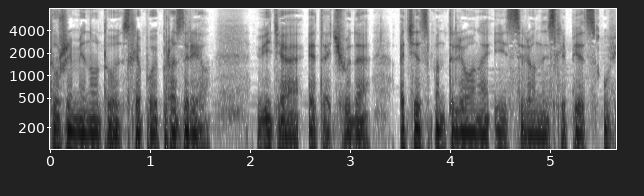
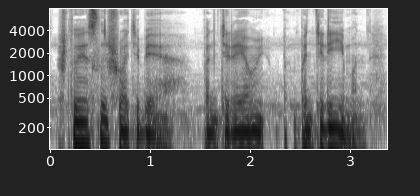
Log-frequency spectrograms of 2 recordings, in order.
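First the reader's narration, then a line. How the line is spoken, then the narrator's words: Plain. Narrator (Russian): сказал он ему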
